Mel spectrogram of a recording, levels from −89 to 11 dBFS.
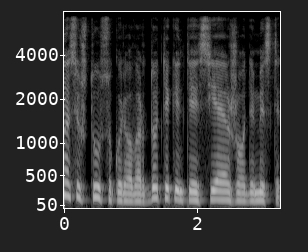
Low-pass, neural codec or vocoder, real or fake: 7.2 kHz; none; real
